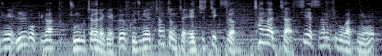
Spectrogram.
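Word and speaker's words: 长城: 여기서 창청이란 거는 뭐냐면 만리장성의 장성을 이제 중국 발음으로 창청이라고 있는 거를 꼭 기억하셔야 될 것 같아요.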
